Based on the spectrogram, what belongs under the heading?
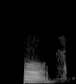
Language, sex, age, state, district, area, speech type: Manipuri, male, 18-30, Manipur, Kangpokpi, urban, conversation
